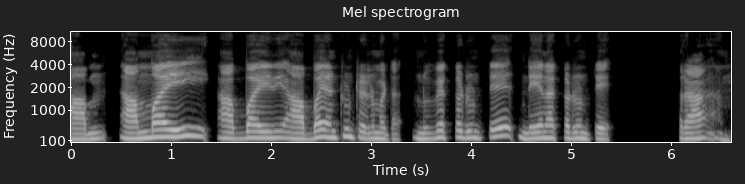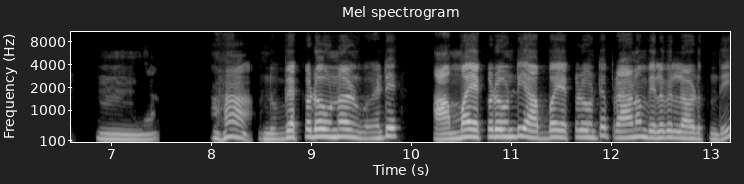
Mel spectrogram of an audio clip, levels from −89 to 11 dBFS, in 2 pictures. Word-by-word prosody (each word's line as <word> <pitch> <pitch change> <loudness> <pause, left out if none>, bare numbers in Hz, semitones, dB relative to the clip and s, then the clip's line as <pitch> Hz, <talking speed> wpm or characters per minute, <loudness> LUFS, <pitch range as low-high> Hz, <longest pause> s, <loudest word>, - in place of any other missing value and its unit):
ఆహ్, 155 0 -1 0.4
ఆ - - +3
అమ్మాయి, 215 +4 +3 0.4
ఆ - - 0
అబ్బాయిని, 190 +2 0
ఆ - - +1
అబ్బాయి 195 +7 0
అంటూ 200 +1 -3
ఉంటాడనమాట 170 -6 -3 0.3
'నువ్వేక్కడుంటే 195 +3 -4 0.3
నేనక్కడుంటే' 175 -2 -2 0.8
ప్ర 165 - -4 0.7
హ్మ్, 145 -2 -3 0.6
ఆహా! 210 +7 0 0.3
నువ్వు 155 +4 -3
ఎక్కడో 220 +3 +3
ఉన్నావు 220 0 +4
అనుకో 180 -4 -4
అంటే, 245 +6 +2 0.5
ఆ - - +5
అమ్మాయి 210 +7 +6
ఎక్కడో 220 +1 +3
ఉండి, 225 +2 +1
ఆ - - +6
అబ్బాయి 205 +4 +1
ఎక్కడో 210 +2 -2
ఉంటే 255 +6 -3
ప్రాణం 200 +3 +2
విలవిలలాడుతుంది. 180 -3 -2
190 Hz, 130 wpm, -21 LUFS, 165-210 Hz, 0.8 s, అమ్మాయి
